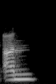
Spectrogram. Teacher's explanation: नून का मखरज क्या है, जबान की नोक तरफुल लिसान कहाँ लगती है, ऊपर वाले दो दांतों के मसूड़ों पे। यहाँ पे टच हो गई, अन पढ़ के देखें, अन। · अब ये टच हो गई, मखरज तो बंद हो गया। मखरज बंद है, आवाज लेकिन यहाँ से आ रही है, आपके खशूम से गुन्ना निकल रहा है।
